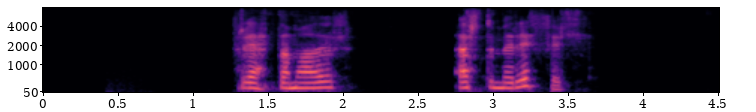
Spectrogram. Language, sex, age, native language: Icelandic, female, 50-59, Icelandic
